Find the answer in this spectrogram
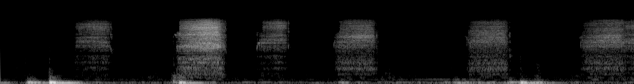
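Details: Begging two-week-old barn owlets at dinner time in a school garden, making six rasping, snore-like hisses spaced roughly a second apart, with soft thumps of movement below.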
